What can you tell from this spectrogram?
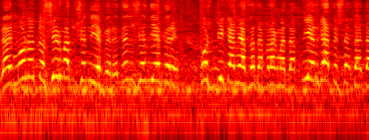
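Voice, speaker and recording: A man's extremely high-pitched voice at a moderate pace, with fairly even intonation and crowd noise in the background. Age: 70s. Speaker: farmer. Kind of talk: protest speech.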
